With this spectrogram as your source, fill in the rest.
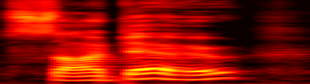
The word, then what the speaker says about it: Sardo: Sardo, well, Sardo, no Mr. accent on the dough.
